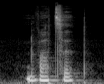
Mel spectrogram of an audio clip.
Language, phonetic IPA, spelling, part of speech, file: Czech, [ˈdvat͡sɛt], dvacet, numeral, Cs-dvacet.ogg
- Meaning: twenty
